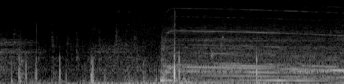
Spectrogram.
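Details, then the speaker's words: Holden VN SS Commodore 5.0L V8, sat for years, heard from under the car: after clicks, a steady hum with a thin whine as the in-tank fuel pump primes properly, though suspected faulty earlier. "That's working. So I don't know why that didn't work the other day."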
